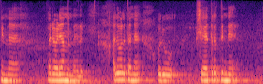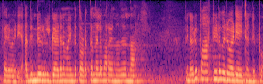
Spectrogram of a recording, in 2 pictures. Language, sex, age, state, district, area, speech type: Malayalam, female, 18-30, Kerala, Kasaragod, rural, spontaneous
